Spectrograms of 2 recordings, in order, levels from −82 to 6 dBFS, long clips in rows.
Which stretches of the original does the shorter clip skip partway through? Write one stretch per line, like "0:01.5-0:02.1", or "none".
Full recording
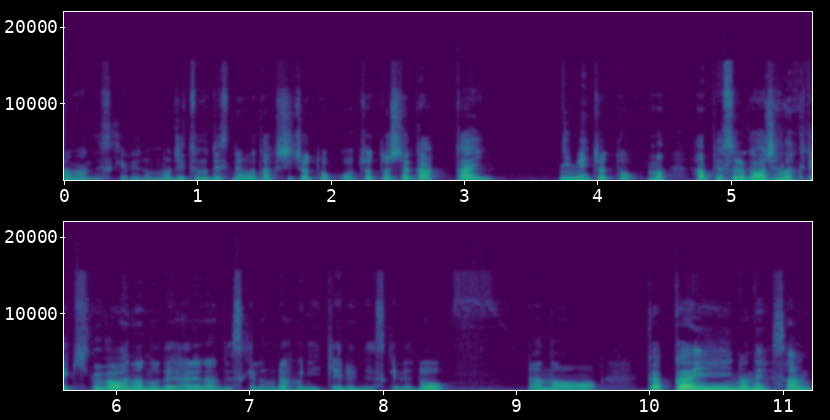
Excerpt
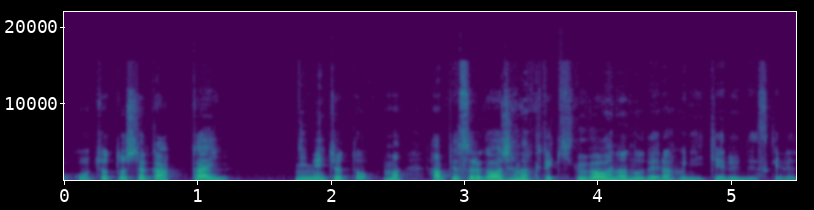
0:06.4-0:07.2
